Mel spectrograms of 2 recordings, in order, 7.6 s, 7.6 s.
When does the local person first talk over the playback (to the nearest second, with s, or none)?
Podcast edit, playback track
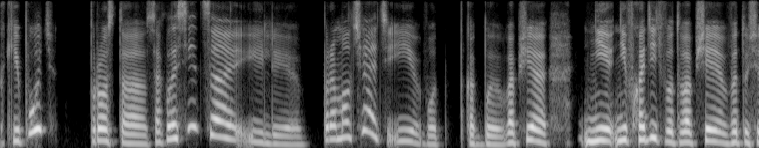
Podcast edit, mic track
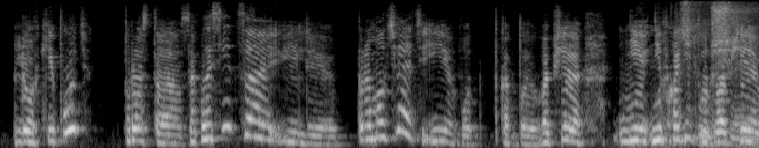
7 s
